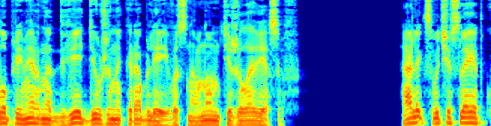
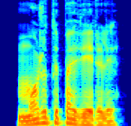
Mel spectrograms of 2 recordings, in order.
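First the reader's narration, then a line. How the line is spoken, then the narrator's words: Sighing. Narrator (Russian): вздохнула Наоми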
